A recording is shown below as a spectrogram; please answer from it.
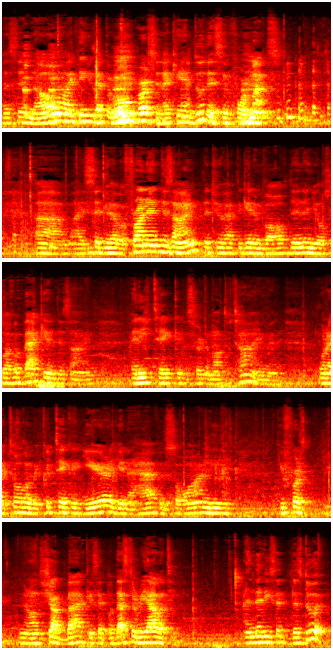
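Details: Adult man; ordinary speech.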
